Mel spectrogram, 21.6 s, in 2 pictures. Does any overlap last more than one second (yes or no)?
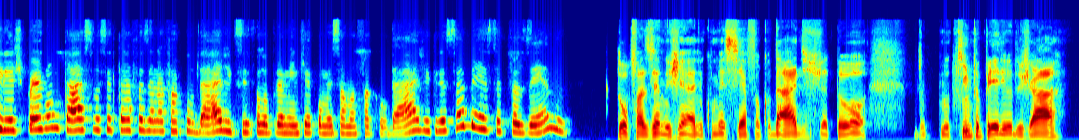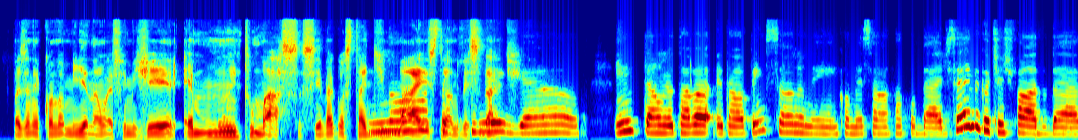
yes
